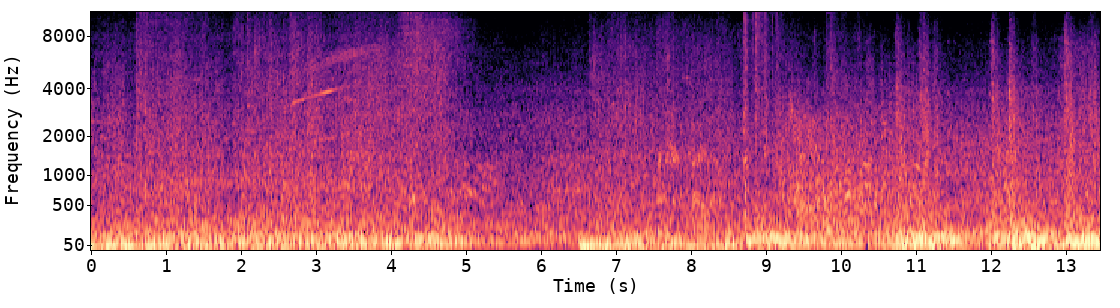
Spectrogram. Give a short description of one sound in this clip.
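Heavy explosions rumble and boom.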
